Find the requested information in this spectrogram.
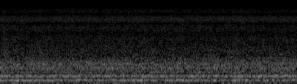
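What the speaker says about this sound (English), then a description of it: "The garden is abuzz with flying insects" Bees and other flying insects buzzing steadily in a garden, a continuous close drone with no other sounds.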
